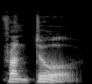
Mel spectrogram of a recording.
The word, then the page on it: front door: British English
